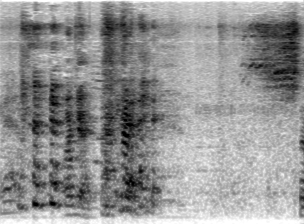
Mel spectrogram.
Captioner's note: laughing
